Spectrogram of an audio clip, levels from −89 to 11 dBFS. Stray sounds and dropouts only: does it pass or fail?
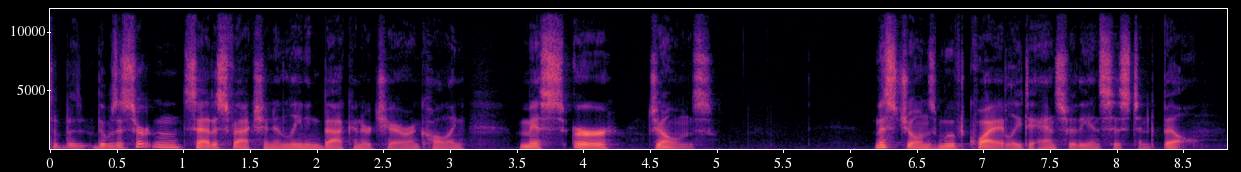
pass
